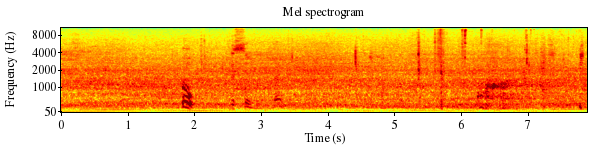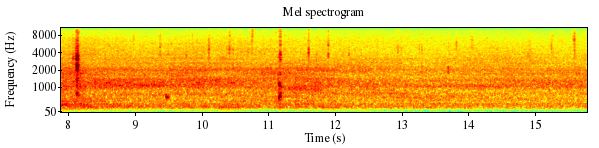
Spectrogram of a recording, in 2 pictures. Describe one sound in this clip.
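A car engine idles with a low, steady hum from inside the car.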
